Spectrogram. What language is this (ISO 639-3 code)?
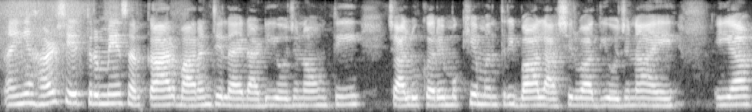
snd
